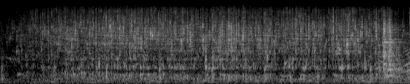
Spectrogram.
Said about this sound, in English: This is a magnificent machine. It's like a waterfall, like a cascade. You've got a huge pool at the top, probably about, I don't know, a metre by a metre, and then it cascades down from bucket to bucket, like a waterfall.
